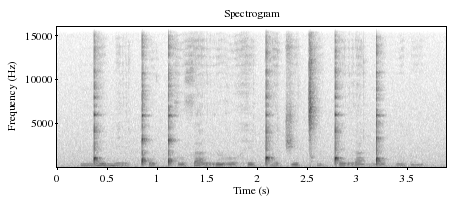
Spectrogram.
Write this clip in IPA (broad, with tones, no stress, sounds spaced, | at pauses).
ŋ͡ǃ e˧ m i˦ r ǃʼ o˨˦ ǃʰ ʊ˧ θ a˦˨ r ɹ o˧ h e˧ ɡ͡ǃ a˧ t͡ʃ e˧ ǀʰ i˦ ǃ ɛ˧ r a˦ ŋ͡ǃ ʊ˦ kʷ i˦ ʔ i˨˦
